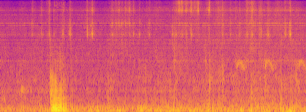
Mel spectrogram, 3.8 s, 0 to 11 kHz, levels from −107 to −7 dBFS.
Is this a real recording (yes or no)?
no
